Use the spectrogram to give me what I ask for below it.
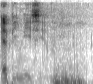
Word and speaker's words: epimysium: to do here is some people pronounce it epimysium that's if you will I was always taught epimysium also a superficial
